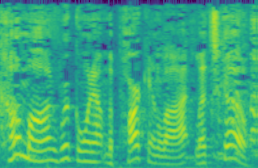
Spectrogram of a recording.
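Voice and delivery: heated, loud, high-pitched screaming. Retelling what a man screamed an inch from the speaker's face in a hospital room: retelling a scream. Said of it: "he starts screaming at me".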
